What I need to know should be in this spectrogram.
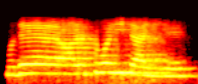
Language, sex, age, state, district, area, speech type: Hindi, female, 30-45, Bihar, Samastipur, rural, conversation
